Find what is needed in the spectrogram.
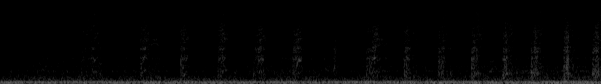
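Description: Faint scratch of a paintbrush stroking oil paint onto a stretched canvas: a run of short, even strokes, about three a second, starting about a second in.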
